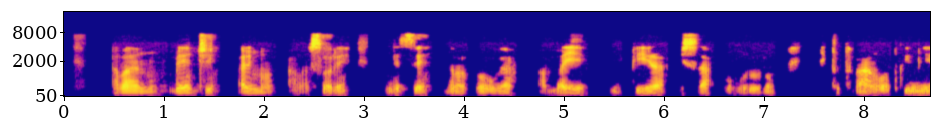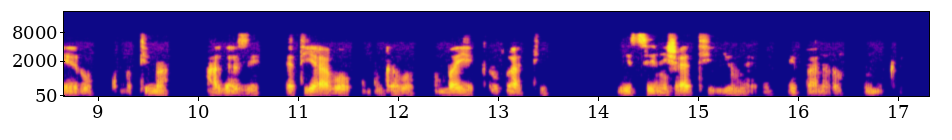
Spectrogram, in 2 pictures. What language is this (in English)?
Kinyarwanda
